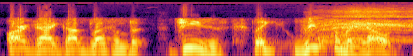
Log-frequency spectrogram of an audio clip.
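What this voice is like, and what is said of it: Strong Wisconsin accent. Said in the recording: “that's an interesting amazing Wisconsin accent.”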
